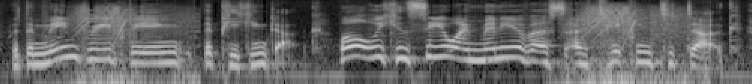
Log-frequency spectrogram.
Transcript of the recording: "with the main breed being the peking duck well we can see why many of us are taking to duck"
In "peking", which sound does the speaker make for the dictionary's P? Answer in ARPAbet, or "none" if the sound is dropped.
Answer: P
